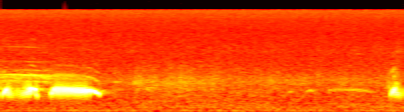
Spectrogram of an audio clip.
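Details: Fighting challenge coo of a spotted dove in 'thổ đồng' style: two brief low hoots and a drawn-out coo, about three seconds of quiet, then the next phrase begins.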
